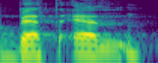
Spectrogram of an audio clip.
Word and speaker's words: Bethel: na imbis manilan sa Bethel that's the right pronunciation po Bethel tuma tandaan niyo ho p lalayo ka sa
